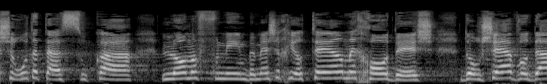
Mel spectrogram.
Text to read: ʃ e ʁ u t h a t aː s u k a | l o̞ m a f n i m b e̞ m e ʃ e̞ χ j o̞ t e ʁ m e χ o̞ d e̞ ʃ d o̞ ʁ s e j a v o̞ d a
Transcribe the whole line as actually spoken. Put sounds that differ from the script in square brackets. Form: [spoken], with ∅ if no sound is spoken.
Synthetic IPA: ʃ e ʁ u t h a t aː s u k a | l o̞ m a f n i m b e̞ m e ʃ e̞ χ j o̞ t e ʁ m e χ o̞ d e̞ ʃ d o̞ ʁ [ʃ] e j a v o̞ d a

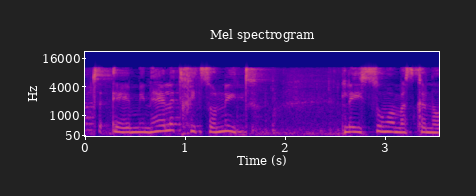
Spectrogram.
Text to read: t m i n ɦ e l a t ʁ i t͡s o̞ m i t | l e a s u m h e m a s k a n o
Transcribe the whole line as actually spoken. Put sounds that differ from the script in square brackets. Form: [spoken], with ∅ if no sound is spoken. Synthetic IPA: t m i n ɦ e l [e] t [χ] i t͡s o̞ [n] i t | l e [i] s u m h [a] m a s k a n o

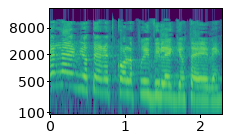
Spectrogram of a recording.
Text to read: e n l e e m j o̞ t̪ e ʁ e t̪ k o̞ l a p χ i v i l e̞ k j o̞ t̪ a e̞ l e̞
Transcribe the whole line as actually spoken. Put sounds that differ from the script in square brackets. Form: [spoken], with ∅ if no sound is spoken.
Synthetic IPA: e n l [a] e m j o̞ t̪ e ʁ e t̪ k o̞ l a p [ʁ] i v i l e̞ [ɡ] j o̞ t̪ a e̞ l e̞

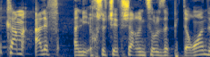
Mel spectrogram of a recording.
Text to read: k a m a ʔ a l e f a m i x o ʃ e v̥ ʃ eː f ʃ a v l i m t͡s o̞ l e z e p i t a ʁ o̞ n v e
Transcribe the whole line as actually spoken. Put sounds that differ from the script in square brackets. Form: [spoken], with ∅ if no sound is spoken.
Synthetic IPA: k a m a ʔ a l e f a [n] i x o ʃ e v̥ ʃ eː f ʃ a [ʁ] l i m t͡s o̞ l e z e p i t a ʁ o̞ n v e

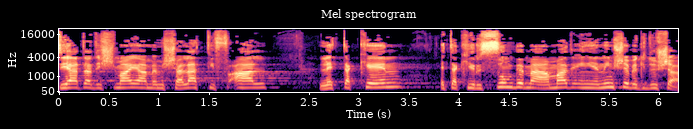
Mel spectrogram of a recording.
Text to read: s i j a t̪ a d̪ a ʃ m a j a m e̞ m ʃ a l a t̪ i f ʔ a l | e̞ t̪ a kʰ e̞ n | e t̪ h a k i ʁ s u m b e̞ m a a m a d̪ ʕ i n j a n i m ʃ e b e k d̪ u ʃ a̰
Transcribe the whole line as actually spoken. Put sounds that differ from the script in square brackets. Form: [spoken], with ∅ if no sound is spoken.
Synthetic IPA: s i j a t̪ a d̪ [i] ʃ m a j a m e̞ m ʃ a l a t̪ i f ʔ a [lː] | e̞ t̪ a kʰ e̞ n | e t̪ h a k i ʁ s u m b e̞ m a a m a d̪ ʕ i n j a n i m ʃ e b e k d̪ u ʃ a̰

